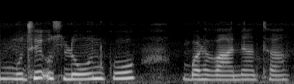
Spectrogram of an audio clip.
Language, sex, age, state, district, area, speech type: Urdu, female, 18-30, Uttar Pradesh, Mirzapur, rural, spontaneous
